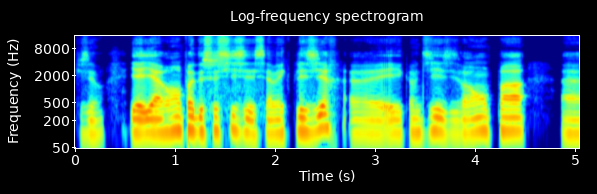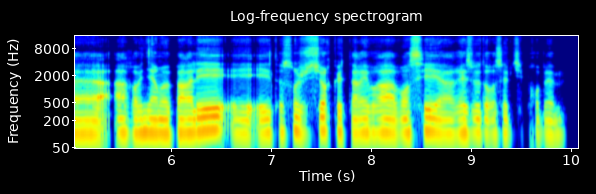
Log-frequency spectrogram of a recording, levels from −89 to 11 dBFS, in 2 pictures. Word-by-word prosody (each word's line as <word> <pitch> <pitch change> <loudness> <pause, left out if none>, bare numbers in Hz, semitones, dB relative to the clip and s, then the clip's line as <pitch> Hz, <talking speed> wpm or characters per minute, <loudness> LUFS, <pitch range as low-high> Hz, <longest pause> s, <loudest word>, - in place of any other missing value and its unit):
excusez-moi. 100 0 -8 0.3
Il 110 - +3
y - - +10
a - - +9
il - - +6
y 110 - +8
a 105 - +7
vraiment 120 +3 +3
pas 125 +1 +6
de 120 - +2
souci, 120 +2 0
c'est 110 -3 +1
c'est 100 +2 -2
avec 105 +1 -2
plaisir, 120 +4 +3
heu, 105 0 -3
et 105 +1 0
comme 110 +2 -5
dit, 120 +3 -1
hésite 100 -3 -2
vraiment 110 +3 +1
pas, 120 0 +4 0.4
heu, - - -8
à 105 +1 -2
revenir 110 0 -3
me 105 -1 -1
parler 115 +5 +2
et 100 0 -6
et - - -2
toute 105 - -10
façon, 110 +3 -5
je 105 - -4
suis 100 - -8
sûr 120 -1 -1
que 110 - -5
tu 105 0 -9
arriveras 110 +1 -2
à - - +1
avancer 110 +3 -2
et 115 - 0
à 100 -1 -4
résoudre 105 0 -5
ce 105 +1 -9
petit 105 - -15
problème. 100 -1 -12
110 Hz, 270 wpm, -21 LUFS, 105-115 Hz, 0.4 s, y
